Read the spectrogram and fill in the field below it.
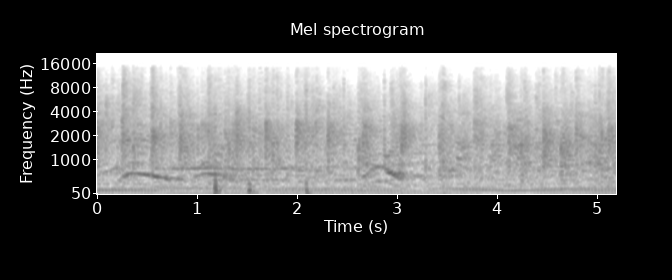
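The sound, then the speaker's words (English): An audience claps for the speaker after he mentions being married for 14 years, a dense, continuous wash of applause lasting several seconds, with a few sharper individual claps standing out and a murmur of crowd voices underneath. “Come on, clap it up. Clap it up for your boy.”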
